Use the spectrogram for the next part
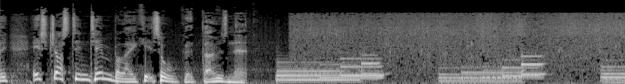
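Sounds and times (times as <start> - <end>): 
speech: 0.0 - 3.7, 4.4 - 5.0
steady rain falling: 2.8 - 6.2.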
